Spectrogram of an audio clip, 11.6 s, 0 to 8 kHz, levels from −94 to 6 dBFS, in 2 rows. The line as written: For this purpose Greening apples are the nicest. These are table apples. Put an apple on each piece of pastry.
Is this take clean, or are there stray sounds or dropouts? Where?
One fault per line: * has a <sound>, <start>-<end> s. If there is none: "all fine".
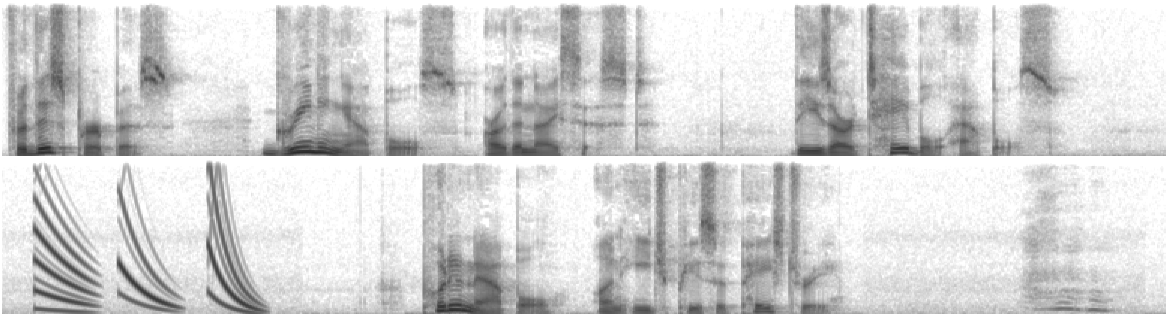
* has a chirp, 6.0-7.2 s
* has a sigh, 10.9-11.4 s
